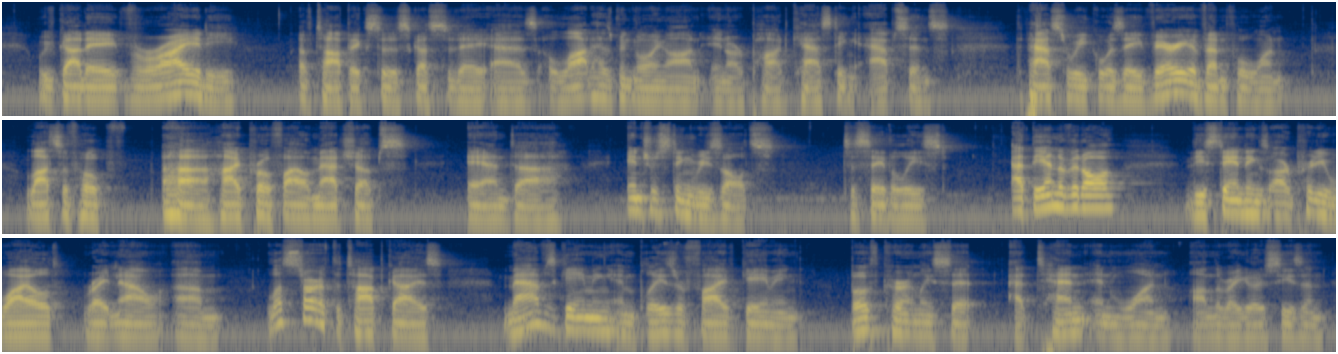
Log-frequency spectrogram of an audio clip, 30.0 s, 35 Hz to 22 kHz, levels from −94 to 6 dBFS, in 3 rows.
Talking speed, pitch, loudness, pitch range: 160 wpm, 90 Hz, -22 LUFS, 85-95 Hz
